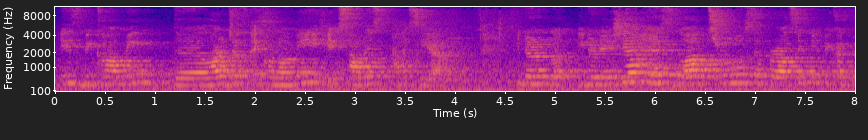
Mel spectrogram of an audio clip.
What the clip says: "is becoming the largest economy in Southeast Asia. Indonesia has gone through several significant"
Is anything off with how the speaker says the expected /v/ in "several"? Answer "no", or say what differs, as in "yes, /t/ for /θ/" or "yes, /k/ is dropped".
yes, /p/ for /v/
